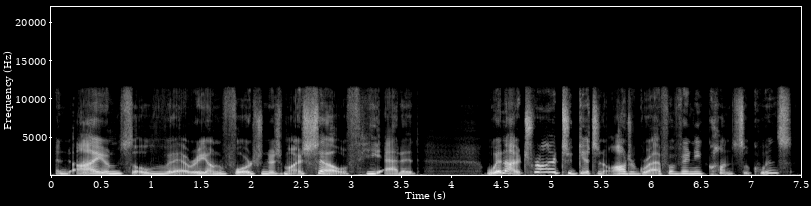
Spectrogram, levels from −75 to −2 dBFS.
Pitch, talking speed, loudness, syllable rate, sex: 255 Hz, 150 wpm, -21 LUFS, 5.0 syllables/s, female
